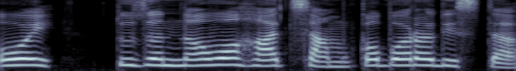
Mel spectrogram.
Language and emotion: Goan Konkani, neutral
